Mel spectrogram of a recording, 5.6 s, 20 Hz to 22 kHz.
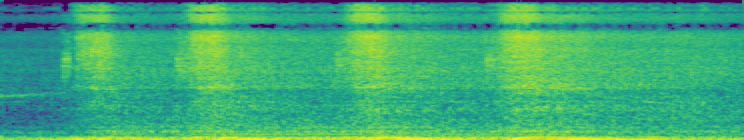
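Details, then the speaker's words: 1991 Chevy Silverado OBS small-block V8 with 399k miles, after fixing two swapped spark plug wires: deep, even rumble with smooth swells when revved in gear, no misfire or popping; running properly. "Hey, let's see what happens when we go in gear. Pretty smooth."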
